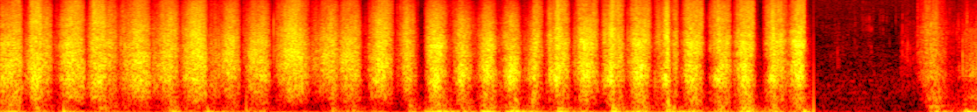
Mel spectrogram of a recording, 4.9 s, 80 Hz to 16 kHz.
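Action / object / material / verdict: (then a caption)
scrape / canvas slip-on shoe / canvas / none. The soapy heel area of a TOMS canvas slip-on shoe is scrubbed with a stiff-bristled brush held in a gloved hand. About 21 quick, bright, scratchy brushing strokes rub back and forth across the fabric in a steady rhythm. The scrubbing stops briefly near the end, then resumes more softly.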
